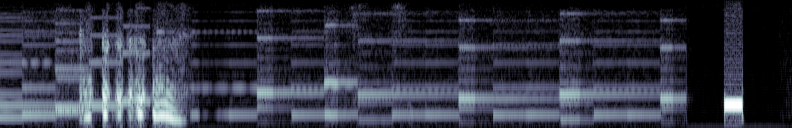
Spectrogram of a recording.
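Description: Electronic telephone tones play while a call is transferred: a string of steady, held beeps in a simple melodic pattern, opening with a quick flurry of notes, then a short pause and one last sharp beep.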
